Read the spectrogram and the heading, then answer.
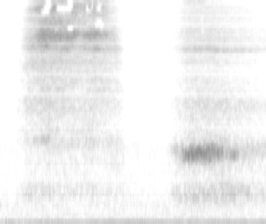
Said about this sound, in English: Take another deep breath, sweetheart. Your breathing is kind of labored.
